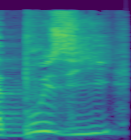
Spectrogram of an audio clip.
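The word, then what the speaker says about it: Bousies: Nous sommes dans le département du Nord toute la semaine à Bouzy. C'est un bourg rural de 1800 habitants. Le nom de la commune Bouzy s'écrit B-O-U-S-I-E-S. B-O-U-S-I-E-S.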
